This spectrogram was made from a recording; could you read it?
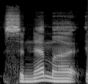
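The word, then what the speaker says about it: Sinema: Kayleen says, cinema is how it's pronounced.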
